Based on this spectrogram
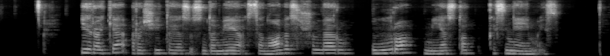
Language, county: Lithuanian, Vilnius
